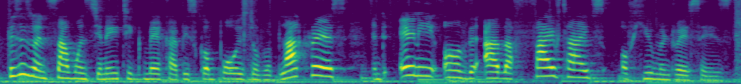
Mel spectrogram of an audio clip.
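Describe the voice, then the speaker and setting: A woman host reading a scripted introduction in an even, informative way. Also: mid-range voice, normal speed, hardly any pauses, soft background music. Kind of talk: scripted narration.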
